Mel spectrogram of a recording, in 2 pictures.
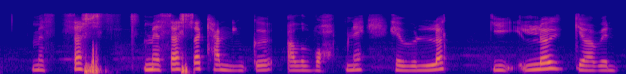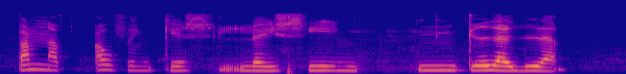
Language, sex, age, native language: Icelandic, female, 60-69, Icelandic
